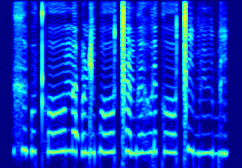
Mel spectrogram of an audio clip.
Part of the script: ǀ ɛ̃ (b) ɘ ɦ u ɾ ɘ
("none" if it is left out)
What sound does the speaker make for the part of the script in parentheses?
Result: b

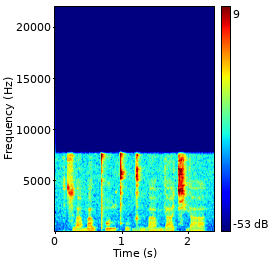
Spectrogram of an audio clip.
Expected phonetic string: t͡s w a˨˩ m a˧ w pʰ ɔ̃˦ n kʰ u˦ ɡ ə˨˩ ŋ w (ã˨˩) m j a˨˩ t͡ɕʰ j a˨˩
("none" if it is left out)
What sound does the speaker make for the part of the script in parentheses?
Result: a˨˩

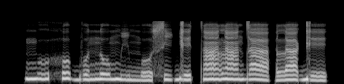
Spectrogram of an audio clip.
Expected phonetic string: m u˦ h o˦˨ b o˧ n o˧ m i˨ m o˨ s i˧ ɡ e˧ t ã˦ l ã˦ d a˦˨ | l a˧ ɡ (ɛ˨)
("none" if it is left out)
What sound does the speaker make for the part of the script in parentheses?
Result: e˨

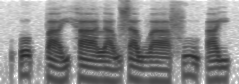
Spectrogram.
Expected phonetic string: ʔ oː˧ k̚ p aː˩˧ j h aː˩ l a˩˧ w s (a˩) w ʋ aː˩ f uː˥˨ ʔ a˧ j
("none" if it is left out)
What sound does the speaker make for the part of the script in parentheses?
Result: a˩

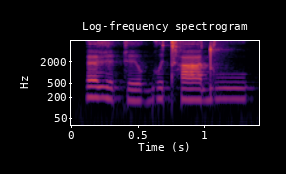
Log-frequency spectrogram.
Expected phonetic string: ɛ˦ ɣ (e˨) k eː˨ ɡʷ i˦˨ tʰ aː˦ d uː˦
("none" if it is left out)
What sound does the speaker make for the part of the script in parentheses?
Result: e˨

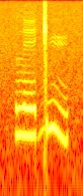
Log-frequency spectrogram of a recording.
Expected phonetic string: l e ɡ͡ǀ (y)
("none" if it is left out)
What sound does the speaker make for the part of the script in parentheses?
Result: y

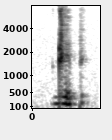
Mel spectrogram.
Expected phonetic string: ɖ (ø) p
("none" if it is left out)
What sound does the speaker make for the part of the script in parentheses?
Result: ø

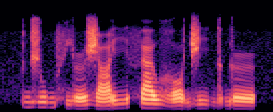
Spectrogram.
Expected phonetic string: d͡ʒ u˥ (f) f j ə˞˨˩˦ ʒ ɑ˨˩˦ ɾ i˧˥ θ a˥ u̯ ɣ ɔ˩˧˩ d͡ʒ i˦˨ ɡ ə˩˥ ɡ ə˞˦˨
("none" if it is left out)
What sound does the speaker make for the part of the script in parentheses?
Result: b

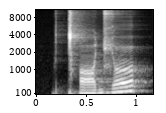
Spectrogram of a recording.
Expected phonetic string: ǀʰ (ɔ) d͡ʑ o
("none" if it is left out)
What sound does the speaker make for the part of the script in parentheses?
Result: ɔ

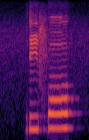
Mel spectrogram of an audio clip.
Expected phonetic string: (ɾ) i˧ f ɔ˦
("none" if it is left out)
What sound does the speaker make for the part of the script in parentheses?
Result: ɾ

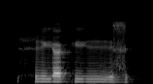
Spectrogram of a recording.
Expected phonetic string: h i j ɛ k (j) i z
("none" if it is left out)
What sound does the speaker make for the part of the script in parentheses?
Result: j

